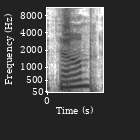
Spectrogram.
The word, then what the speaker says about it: thumb: of other animals and we say thumb we do not say thumb thumb no we never say B there's no B thumbs yeah thumbs just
